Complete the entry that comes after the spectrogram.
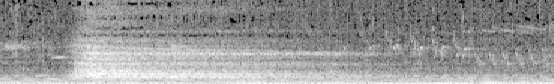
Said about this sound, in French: Encore une fois, prends une grande inspiration par le nez. Bloque ta respiration et expire profondément par la bouche.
